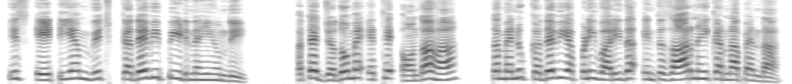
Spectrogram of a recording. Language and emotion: Punjabi, surprised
